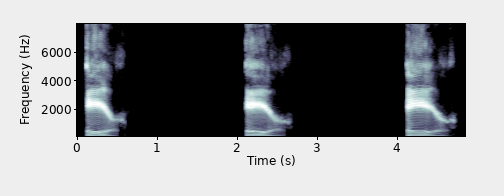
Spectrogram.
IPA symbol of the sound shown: er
